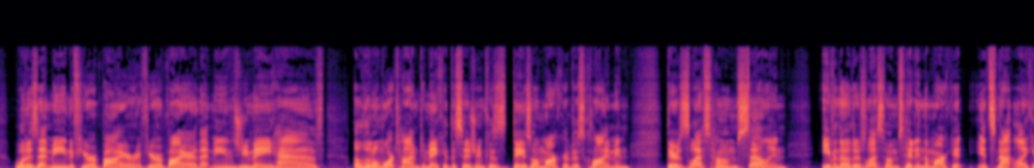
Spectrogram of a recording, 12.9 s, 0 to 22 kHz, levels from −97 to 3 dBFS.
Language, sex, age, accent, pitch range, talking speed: English, male, 30-49, American, 105-130 Hz, 215 wpm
